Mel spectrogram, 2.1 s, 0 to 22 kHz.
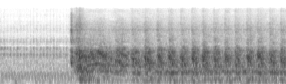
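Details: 7.3 Powerstroke diesel after new injector O-rings, hard to start because the heads must re-pressurize. After long cranking it suddenly catches and settles into a rough, pulsing run.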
